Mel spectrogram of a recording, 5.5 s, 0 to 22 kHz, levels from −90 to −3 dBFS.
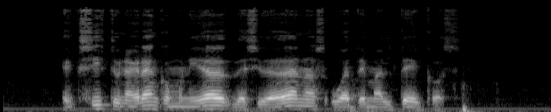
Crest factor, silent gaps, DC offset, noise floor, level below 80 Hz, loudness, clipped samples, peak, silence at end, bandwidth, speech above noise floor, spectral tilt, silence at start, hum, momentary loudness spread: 18 dB; none; under 0.1%; -66 dBFS; -62 dBFS; -31 LUFS; under 0.1%; -14 dBFS; 0.8 s; 16 kHz; 35 dB; -6 dB/octave; 0.6 s; none; 18 LU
